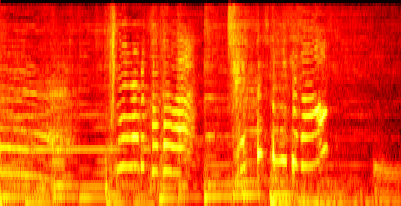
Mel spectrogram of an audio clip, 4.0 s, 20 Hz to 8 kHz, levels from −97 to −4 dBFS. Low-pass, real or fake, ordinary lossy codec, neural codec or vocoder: 7.2 kHz; fake; none; codec, 44.1 kHz, 2.6 kbps, SNAC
